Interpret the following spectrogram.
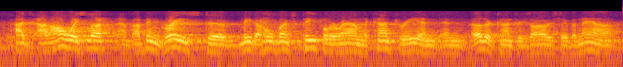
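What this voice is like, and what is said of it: Kentucky accent. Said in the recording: “if any of y'all come to Kentucky, you'll have the damned accent”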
